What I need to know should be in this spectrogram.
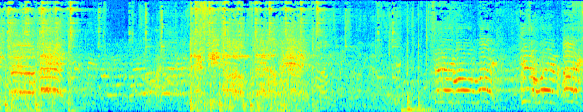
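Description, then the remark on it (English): A large crowd of protesters in New York chants slogans in loud unison, including 'Save a life, kill ICE', many voices shouting together in rhythmic bursts with brief pauses, continuous throughout. “When you've got a crowd calling for the public execution of a federal official, there needs to be a response.”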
